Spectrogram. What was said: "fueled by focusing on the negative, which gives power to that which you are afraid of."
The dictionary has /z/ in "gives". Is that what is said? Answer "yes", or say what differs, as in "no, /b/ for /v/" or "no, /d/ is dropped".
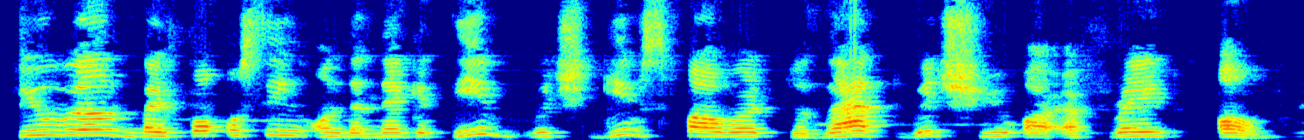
no, /s/ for /z/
